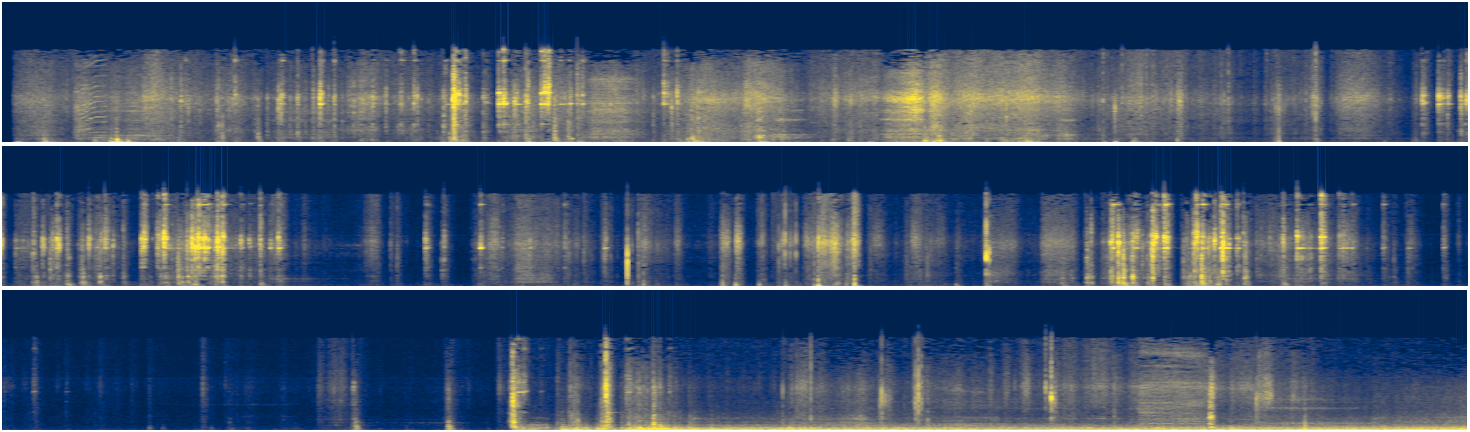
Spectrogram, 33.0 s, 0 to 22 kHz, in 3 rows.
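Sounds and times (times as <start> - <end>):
car keys jangling: 1.3 - 5.2, 10.6 - 13.2, 19.1 - 22.4, 25.8 - 32.5
diesel engine starting and idling: 25.8 - 32.9.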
